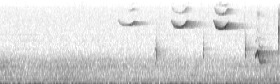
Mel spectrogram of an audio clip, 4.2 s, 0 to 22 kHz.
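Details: Thrush nightingale singing at night, recorded 10 May between about 00:40 and 2:00 in dense bushy thicket: a few high, thin whistled notes and sharp clicks, ending on one lower note, over a steady background hiss.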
